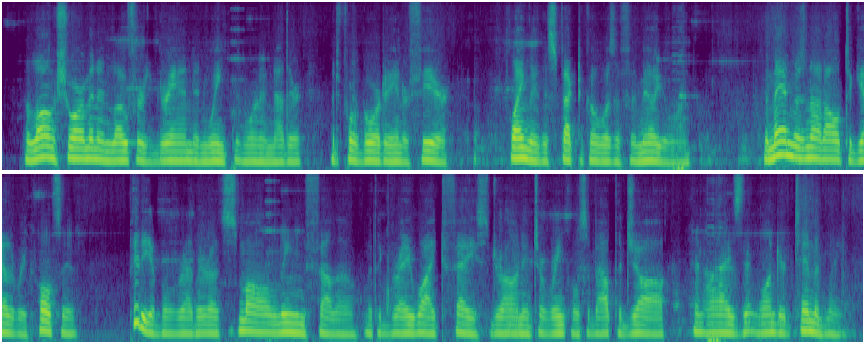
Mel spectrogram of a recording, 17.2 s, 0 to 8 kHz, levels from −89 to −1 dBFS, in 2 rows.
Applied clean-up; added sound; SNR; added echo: neural separator model SepFormer DNS4.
